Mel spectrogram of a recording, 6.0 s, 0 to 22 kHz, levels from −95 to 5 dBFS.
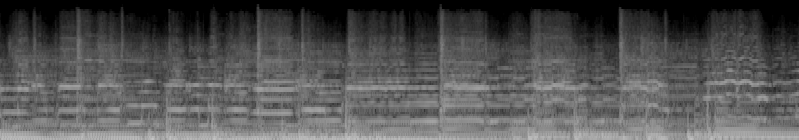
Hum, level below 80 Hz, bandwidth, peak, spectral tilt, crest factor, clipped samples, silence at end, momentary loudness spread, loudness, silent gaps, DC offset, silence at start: none; -32 dBFS; 14.5 kHz; -14 dBFS; -6 dB/octave; 14 dB; under 0.1%; 0 s; 2 LU; -28 LUFS; none; under 0.1%; 0 s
